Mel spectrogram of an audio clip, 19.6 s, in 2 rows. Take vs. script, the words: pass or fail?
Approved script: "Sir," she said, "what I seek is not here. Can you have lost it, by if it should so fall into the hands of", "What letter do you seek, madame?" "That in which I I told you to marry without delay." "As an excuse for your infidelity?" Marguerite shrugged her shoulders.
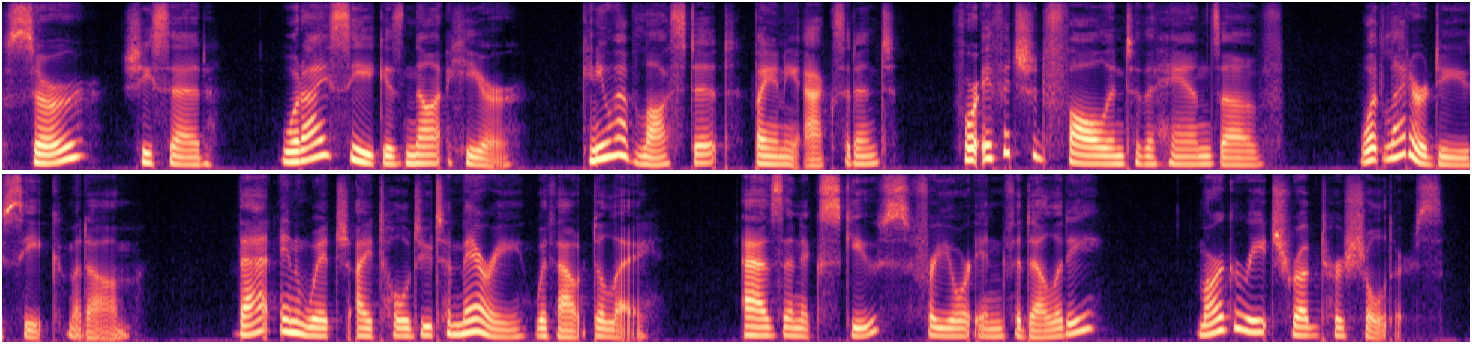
fail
